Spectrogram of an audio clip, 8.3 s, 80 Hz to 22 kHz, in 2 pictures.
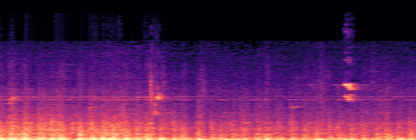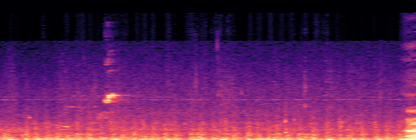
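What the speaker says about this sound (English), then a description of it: "train makes its way down our new line." Train running along rails in the railway simulation game Transport Fever 2, a steady rolling rumble with faint rhythmic clicking over about eight seconds, even and moderately loud with no voices.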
